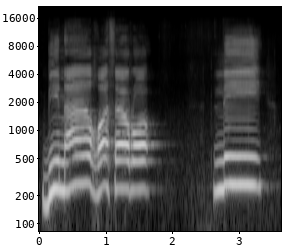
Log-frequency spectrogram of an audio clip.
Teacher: Долгота в размере двух огласовок кясры.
